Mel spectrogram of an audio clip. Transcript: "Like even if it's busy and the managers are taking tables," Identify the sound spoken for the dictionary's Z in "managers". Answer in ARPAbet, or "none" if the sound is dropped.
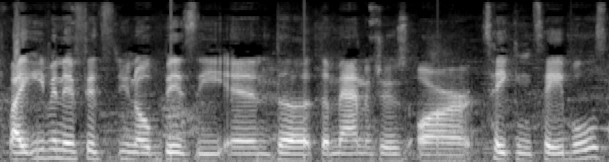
Z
